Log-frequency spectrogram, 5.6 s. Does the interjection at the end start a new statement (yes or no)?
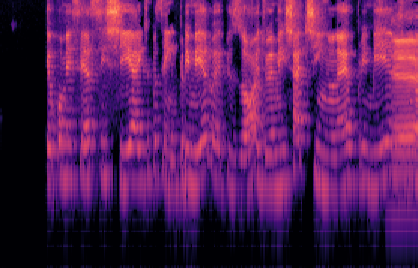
no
